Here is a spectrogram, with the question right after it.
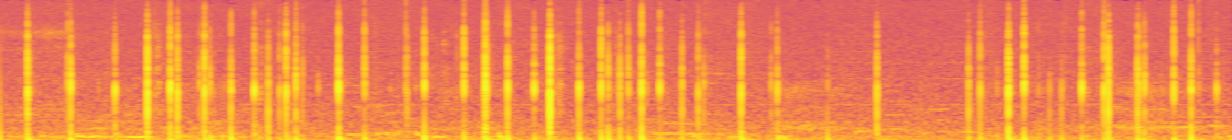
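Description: Long nails tap and scratch along the spine of a blue hardcover book held upright, its paper dust jacket giving sharp, dry clicks. The quick taps fall in a fairly steady rhythm, with soft papery scratching between them and a low background rumble underneath.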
